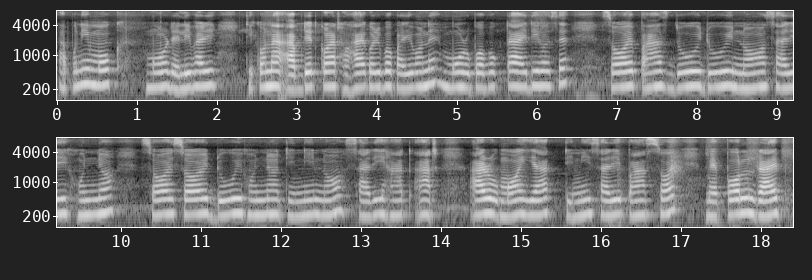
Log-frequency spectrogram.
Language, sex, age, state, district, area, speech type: Assamese, female, 30-45, Assam, Sivasagar, rural, read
